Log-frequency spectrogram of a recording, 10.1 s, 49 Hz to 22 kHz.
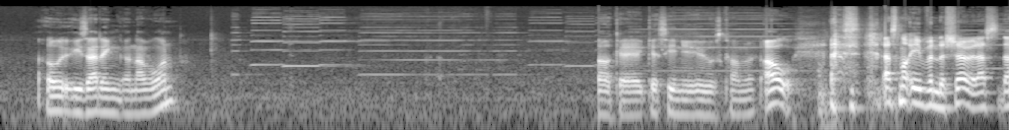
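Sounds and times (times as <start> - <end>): slow harmonica tune: 2.2 - 10.0.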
